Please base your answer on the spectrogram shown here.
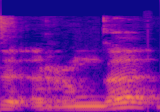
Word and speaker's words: Runge: German mathematicians, and perhaps the first name is Runge, that's how it is pronounced, and second is Kutta, but you are free to pronounce them in any way you want.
